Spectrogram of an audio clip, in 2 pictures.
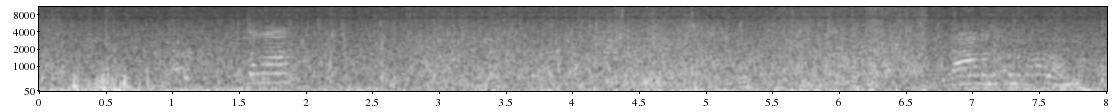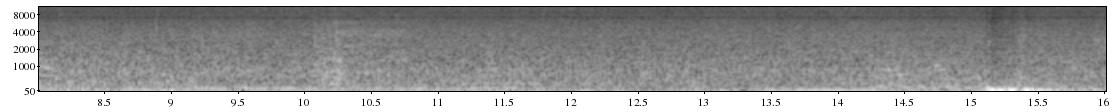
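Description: Fast floodwater from a typhoon in Occidental Mindoro rushes in a constant broadband roar, loud and close, with people talking intermittently over the torrent.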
